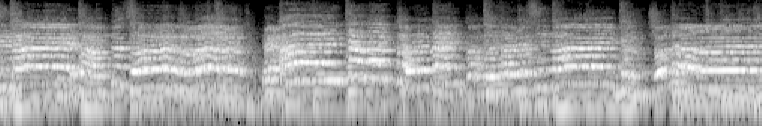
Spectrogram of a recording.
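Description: A voice singing a slow Vietnamese song with long held, sliding notes over a strummed acoustic guitar, with short breaks between phrases a few seconds apart.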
